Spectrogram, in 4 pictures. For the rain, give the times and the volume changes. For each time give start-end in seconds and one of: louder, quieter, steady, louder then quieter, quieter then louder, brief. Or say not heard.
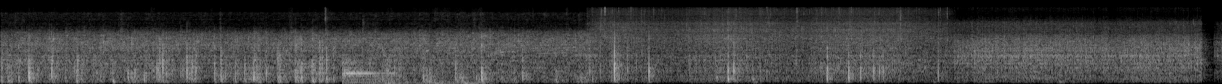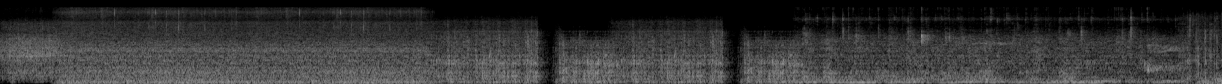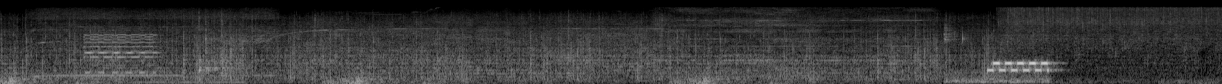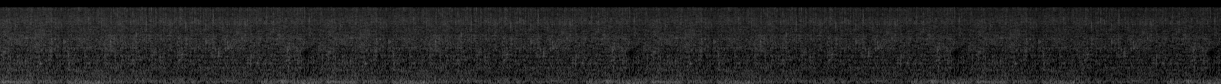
0.0-48.8 quieter.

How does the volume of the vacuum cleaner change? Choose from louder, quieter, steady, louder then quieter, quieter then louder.
steady.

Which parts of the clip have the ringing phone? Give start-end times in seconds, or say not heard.
3.4-4.7, 25.2-26.9, 33.9-35.0.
